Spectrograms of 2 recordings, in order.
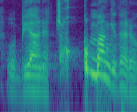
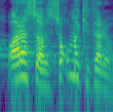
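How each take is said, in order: First: Soft, subdued plea for patience; apologetic. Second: Lightly imitated happy, eager wife; brisk, upbeat promise to hurry; glad eagerness. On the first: Retold or imitated. Wife soothing grumbling husband after rice ran out, apologetic. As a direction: imitate a sorry wife, quietly placating. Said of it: "너무 미안해하면서". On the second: Wife delighted her husband is hungry, glad and eager. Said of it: "와, 너무 좋다".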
